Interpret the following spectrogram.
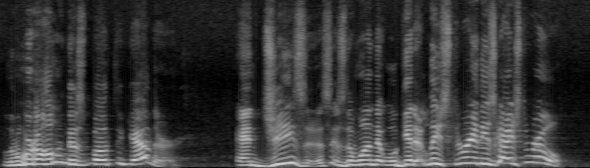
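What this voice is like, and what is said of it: Yelling, loud excited preaching. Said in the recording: “Why are you yelling?”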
